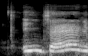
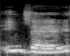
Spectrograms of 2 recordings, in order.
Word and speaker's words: Njeri: Tipo, igual meu nome, né? Ingere. Ingere pode ser pronunciado ingere, se você vai pensar com os bacongos, mas também pode pronunciar ingere. E a gente também herdou muito isso dessa pronúncia. Ingere, também na língua portuguesa.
